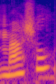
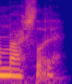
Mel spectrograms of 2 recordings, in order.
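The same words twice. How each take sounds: First: "Mashal" said MASH-ul, like muscle; rhymes with muscle. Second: "Mashley" said MASH-lay; "Mashley" in two syllables, MASH then lay; ending in -lay. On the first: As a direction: say "Mashal" with a weak second syllable, as in muscle. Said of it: "as in the word muscle". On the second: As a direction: say "Mashley" with a clear lay at the end. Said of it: "How do you say that?". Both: Shown as a demonstration.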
